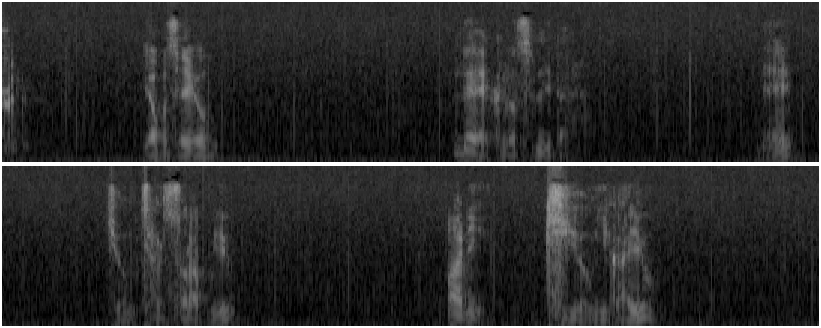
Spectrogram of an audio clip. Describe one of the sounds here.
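A man speaks on the telephone in short, calm phrases.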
